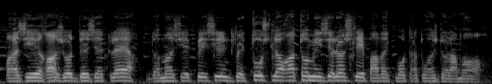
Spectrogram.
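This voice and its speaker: Over clear background music comes a cocky young schoolboy acted out by a performer from a cartoon. He brags and dramatizes in slangy kid talk, naive but very sure of himself. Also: medium pitch, fairly even intonation, fairly quick, close to an everyday voice. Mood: boastful. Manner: bragging, theatrical, slangy. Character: cocky, dramatic ten-year-old schoolboy, boastful and naive. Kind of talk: French animated cartoon dialogue. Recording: background music under dialogue.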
